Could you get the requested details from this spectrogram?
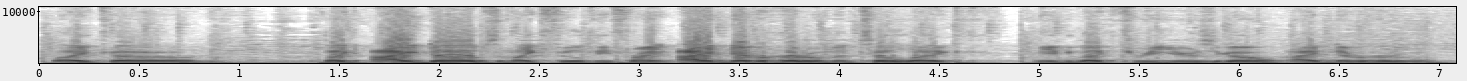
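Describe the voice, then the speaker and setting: A man's voice: medium pitch, fairly even intonation, normal speed. A young man chatting casually about games in a rambling, slangy way with frequent swearing. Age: young adult. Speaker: podcast co-host. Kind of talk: casual gaming chat. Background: music in the background.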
